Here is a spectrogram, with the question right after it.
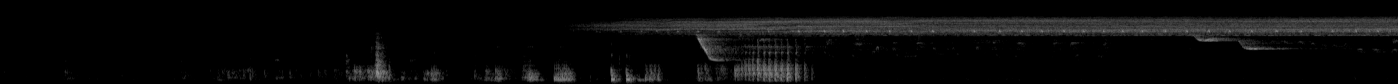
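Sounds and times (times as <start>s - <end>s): insect chorus: 5.6s - 13.9s.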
